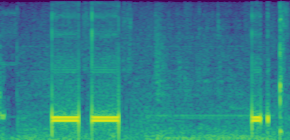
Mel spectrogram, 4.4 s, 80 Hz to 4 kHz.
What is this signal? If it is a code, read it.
Ringback tone (UK), 400 + 450 Hz.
